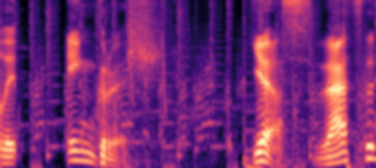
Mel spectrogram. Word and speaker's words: Engrish: English spelt with an R instead of an L. Why? Because Japanese doesn't have an L sound, so Japanese people often pronounce English words that have the letter L as if those words had an R instead.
